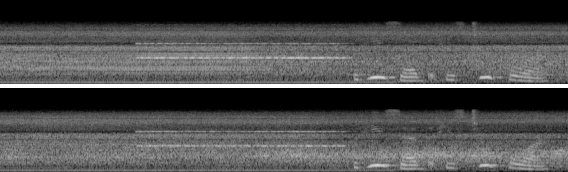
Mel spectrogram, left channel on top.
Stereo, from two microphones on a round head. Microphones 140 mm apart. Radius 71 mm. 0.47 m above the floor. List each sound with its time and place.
1.4 s a violin: 5° left (ahead or behind), 3 m
3.5 s a woman speaking: 20° right (ahead or behind), 0.8 m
